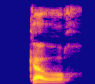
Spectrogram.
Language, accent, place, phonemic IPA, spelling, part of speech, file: French, France, Lyon, /ka.ɔʁ/, cahors, noun, LL-Q150 (fra)-cahors.wav
- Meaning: a red wine from Cahors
